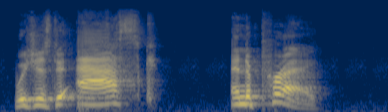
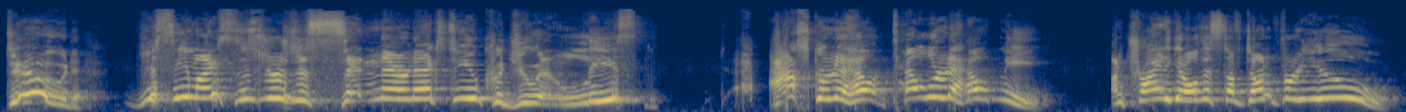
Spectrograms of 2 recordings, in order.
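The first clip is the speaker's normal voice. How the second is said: exasperated yelling; 8 semitones higher than usual. Acted. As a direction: demand he make her sister help. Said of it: "She's yelling at Jesus".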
